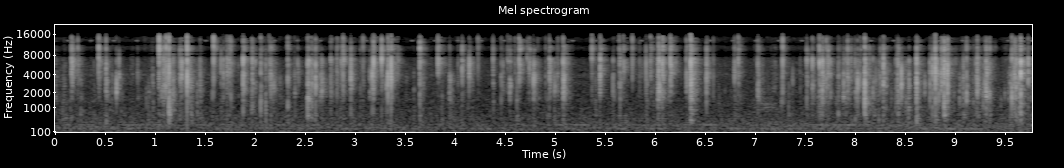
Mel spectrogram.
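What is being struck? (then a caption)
Clear plastic bag with a rubber band inside. Fingers and nails crinkle a small clear plastic bag holding a black rubber band. Rapid, dense bursts of bright, crackly crinkling rise and fall throughout, with almost no low end. Each burst cuts off quickly, leaving a busy, sharp texture.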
